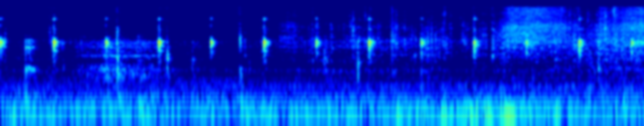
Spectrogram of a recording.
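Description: Toyota Fortuner's turn-signal flasher ticking with the hazard lights on: an even run of light, sharp ticks, about three a second.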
